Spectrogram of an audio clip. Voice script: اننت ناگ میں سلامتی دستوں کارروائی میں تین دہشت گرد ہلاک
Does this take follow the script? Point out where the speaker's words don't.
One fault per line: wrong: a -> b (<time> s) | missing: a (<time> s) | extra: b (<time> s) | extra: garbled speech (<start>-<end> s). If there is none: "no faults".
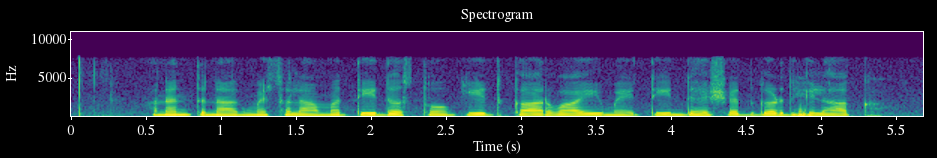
extra: کی (2.6 s)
